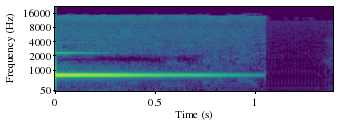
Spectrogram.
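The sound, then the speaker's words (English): A single bright bell ding rings out with a sharp strike and a clear sustained tone that fades for about a second before cutting off, loud with no voices. “Do we have any dings and whistles and bells and whistle?”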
